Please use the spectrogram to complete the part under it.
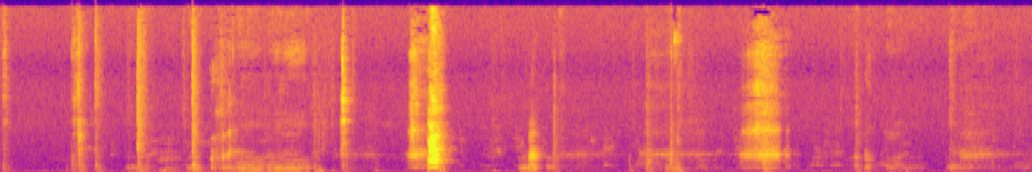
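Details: A little poodle puppy barks at its own reflection, unsure what to think, giving short, high, sharp barks and yips at uneven intervals.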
